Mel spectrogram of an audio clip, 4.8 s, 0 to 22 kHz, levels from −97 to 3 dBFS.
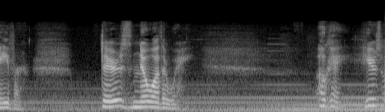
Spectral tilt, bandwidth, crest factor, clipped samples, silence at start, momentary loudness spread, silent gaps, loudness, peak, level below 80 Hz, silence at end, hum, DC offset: -6 dB/octave; 10 kHz; 20 dB; under 0.1%; 0 s; 20 LU; none; -25 LUFS; -6 dBFS; -44 dBFS; 0 s; none; under 0.1%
